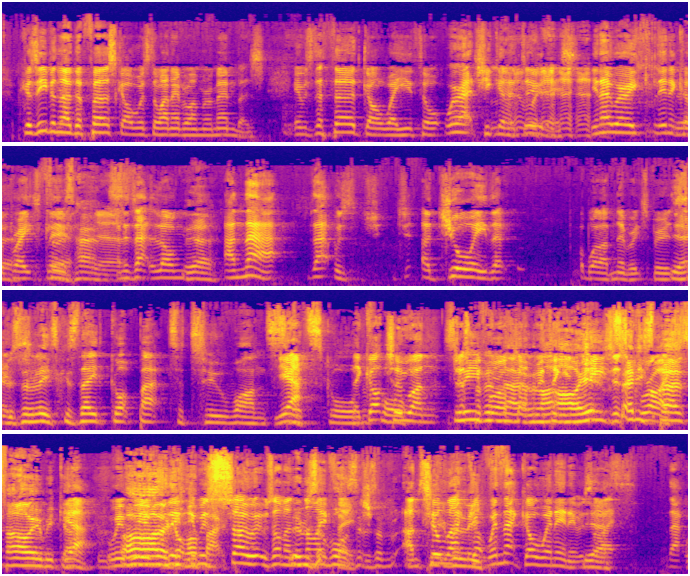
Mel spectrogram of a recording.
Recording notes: This show was recorded live at the Albany in Great Portland St, W1.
